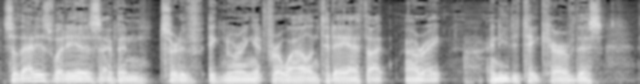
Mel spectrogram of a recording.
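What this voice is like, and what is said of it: Lower, hoarse voice. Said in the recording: “my voice is a little lower, a little hoarser than usual. I'm fighting some kind of a cold. This one seems to have settled into my throat”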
